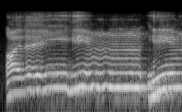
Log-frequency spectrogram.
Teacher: rapat bibir mulut kemudian terus, jangan tekan, jangan buka, rapat saja kemudian teruskan dengan dengung, dua harakat.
